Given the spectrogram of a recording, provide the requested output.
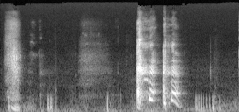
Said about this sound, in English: Sorry, I'm coughing.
